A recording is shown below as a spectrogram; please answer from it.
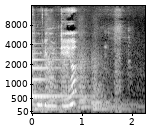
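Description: Background music: a held instrumental chord that fades out toward the end, with a short rising voice-like glide early on.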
